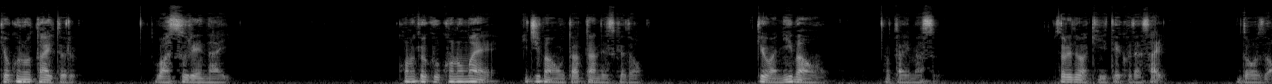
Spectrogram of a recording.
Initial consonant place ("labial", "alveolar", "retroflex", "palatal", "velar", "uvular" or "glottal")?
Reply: velar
